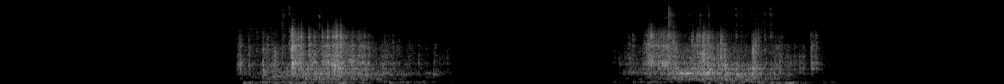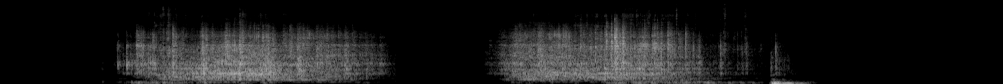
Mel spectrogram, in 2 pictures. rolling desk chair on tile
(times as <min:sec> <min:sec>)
0:02.4 0:04.6, 0:06.1 0:08.3, 0:11.2 0:14.0, 0:14.9 0:17.7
